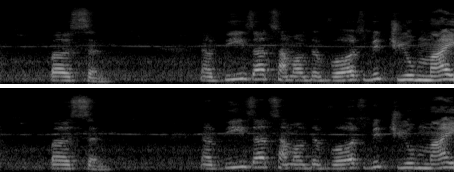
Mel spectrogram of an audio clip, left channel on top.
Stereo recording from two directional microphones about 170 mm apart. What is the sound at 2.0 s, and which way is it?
Speech, 35° left (ahead or behind).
